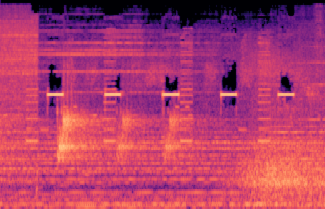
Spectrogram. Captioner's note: monitors beeping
